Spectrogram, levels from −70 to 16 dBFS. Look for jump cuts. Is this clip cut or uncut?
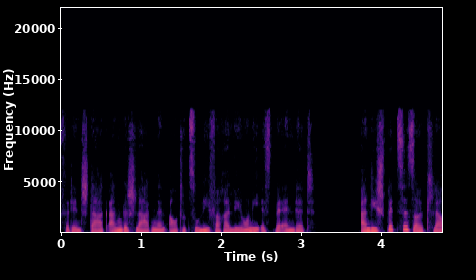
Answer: uncut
